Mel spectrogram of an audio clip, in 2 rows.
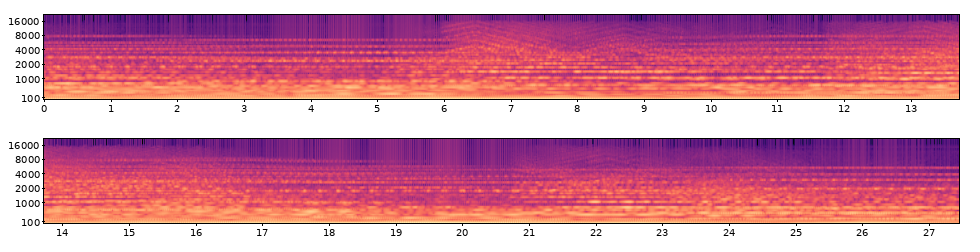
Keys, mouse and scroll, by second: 2.3-4.0 typing, 6.1-12.7 drag, 6.1 typing, 13.4-15.5 drag, 14.7-15.8 typing, 16.9-18.6 drag, 16.9 typing, 18.7 space, 19.9 space, 20.7 g, 21.7 click, 21.9-22.7 typing, 22.2-24.0 drag, 24.0 typing, 24.7-27.4 ctrl+alt+drag.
